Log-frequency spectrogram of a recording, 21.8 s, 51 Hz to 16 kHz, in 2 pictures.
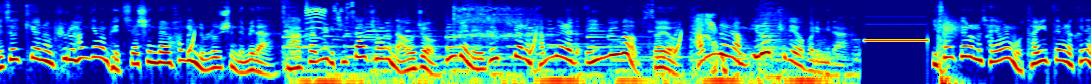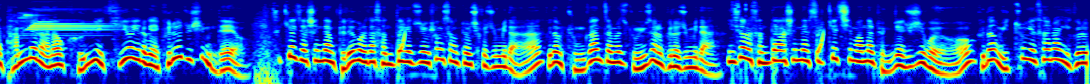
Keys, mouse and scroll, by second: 4.7 click, 5.1 click, 5.4 click, 5.7 click, 6.0 c, 6.3 click, 7.1 click, 7.5 click, 13.9 click, 15.0 click, 15.8 click, 16.2 click, 17.2 click, 18.2 click, 18.4 click, 19.2 click, 21.0 scroll up 2, 21.3 middle click.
